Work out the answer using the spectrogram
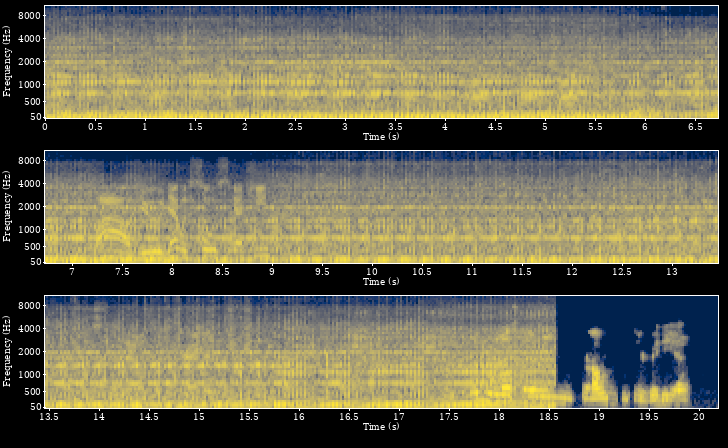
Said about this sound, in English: But only till the engine stops spinning, then you're good.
